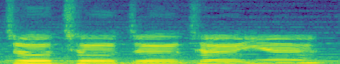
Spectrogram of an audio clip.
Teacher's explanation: तालव्य वर्ण वे होते हैं जिनका उच्चारण जीभ के तालु से स्पर्श करने पर होता है।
